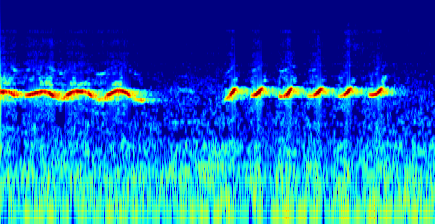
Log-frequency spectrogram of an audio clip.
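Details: Pembroke Welsh Corgi puppies about one month old in Seri Kembangan, Malaysia, whining in high, thin, wavering tones, first drawn out, then in quick repeated squeaks.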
